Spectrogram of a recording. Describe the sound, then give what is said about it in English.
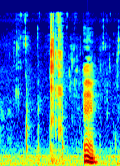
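Someone eats and chews food, making a few soft, wet, crunchy mouth sounds and clicks, faint against near silence, followed by a short, louder voiced murmur. “Forgive me if you get a little ASMR moment, but I am eating and I am hungry and I don't care if you don't like it.”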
